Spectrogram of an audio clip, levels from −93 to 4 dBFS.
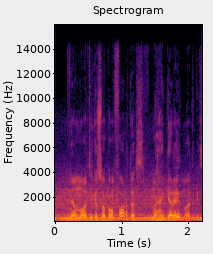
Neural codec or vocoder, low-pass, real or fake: none; 14.4 kHz; real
